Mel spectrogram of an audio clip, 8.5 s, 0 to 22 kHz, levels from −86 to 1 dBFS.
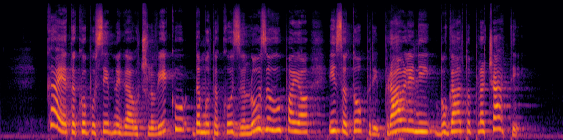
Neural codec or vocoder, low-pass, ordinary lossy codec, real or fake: vocoder, 44.1 kHz, 128 mel bands, Pupu-Vocoder; 19.8 kHz; none; fake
